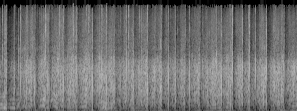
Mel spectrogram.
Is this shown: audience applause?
yes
